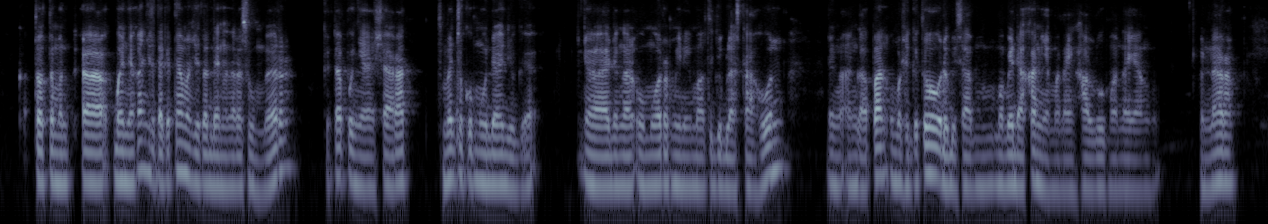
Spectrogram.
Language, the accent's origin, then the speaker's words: Indonesian; West Sumatra, Indonesia; also born or lived in Bogor; saya kan perantau dari Sumatera Barat. Saya kampus di Bogor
